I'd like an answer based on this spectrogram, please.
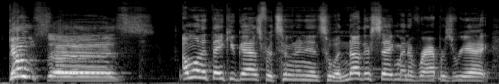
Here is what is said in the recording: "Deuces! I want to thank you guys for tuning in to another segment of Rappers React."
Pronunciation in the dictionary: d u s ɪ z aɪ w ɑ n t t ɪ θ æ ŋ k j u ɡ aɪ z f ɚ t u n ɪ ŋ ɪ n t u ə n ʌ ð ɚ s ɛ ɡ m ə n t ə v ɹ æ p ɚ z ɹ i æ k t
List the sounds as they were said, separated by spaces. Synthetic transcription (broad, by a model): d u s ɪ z aɪ w ɑ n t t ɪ θ æ ŋ k j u ɡ aɪ z f ɚ t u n ɪ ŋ ɪ n t u ə n ʌ ð ɚ s ɛ ɡ m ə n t ə v ɹ æ p ɚ z ɹ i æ k t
